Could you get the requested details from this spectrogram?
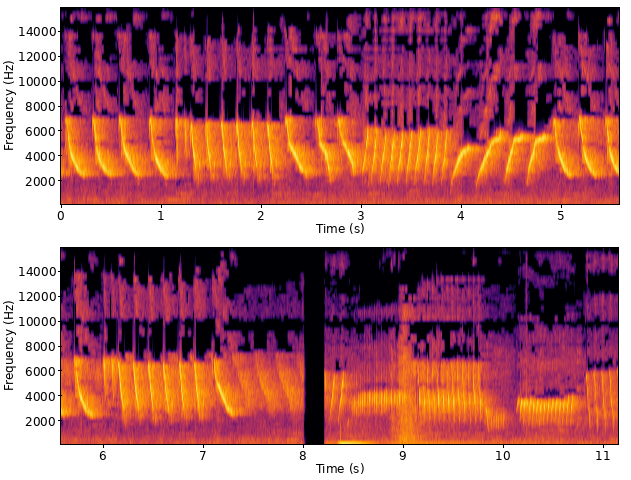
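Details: Canary singing a cengkok mewah master song for training other canaries: long, fast trills of steeply falling high notes, a brief gap, then steady flat buzzy trills.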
